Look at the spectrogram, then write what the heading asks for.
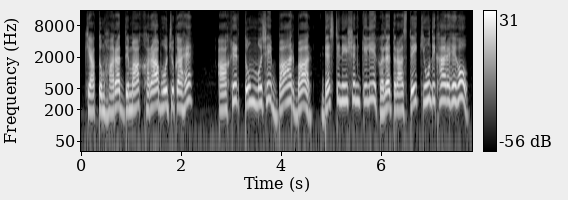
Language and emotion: Hindi, angry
